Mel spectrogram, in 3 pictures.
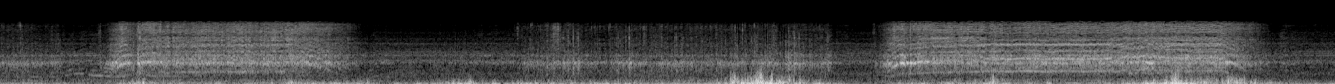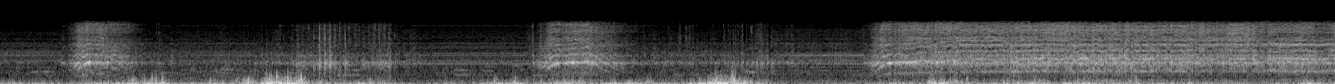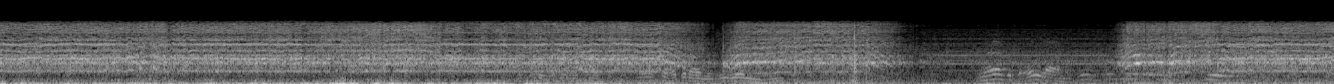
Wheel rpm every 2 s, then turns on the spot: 70, 80, 10, 20, 100, 150, 30, 20, 20, 30, 20, 140, 160, 160, 160, 160, 120, 90, 20, 150.
4-8 16-18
